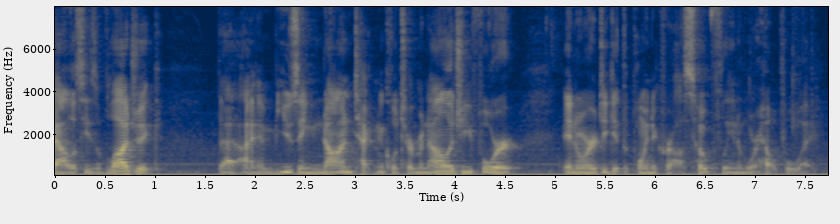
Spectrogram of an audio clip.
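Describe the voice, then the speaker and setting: Amid noticeable background noise and audible room echo, a man of medium pitch speaks in a flat monotone. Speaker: bible teacher. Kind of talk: bible study lecture.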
